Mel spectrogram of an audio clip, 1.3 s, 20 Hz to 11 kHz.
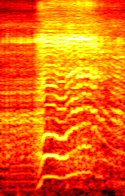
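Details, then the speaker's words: Redcat Earthquake 3.5 nitro RC truck, 21 engine, 30% nitro 10% oil fuel: revs climb to high buzz then sag and bog no matter what; rich with smoke, replaced fuel tank, cause unknown. "yeah it just bogs down no matter what I do"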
